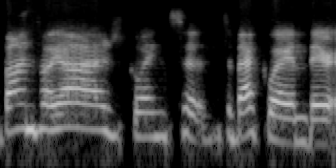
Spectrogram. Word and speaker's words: Bequia: So how would you describe Bequia and the difference between, one, if I'm pronouncing it right, and two, the difference between life on the island versus life on the mainland?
